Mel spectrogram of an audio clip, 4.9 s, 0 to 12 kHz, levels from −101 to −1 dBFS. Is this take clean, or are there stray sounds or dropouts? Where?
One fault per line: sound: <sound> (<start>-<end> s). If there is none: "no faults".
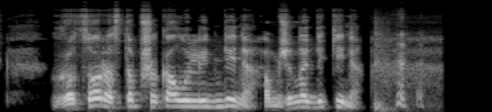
sound: laugh (3.7-4.3 s)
